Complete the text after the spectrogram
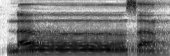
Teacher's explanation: nun sukun bertemu dengan sin, dibaca samar disertai dengungan selama dua ketukan, hukum bacaan ikhfa.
